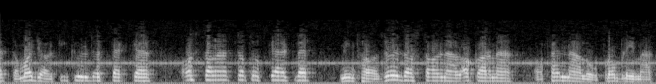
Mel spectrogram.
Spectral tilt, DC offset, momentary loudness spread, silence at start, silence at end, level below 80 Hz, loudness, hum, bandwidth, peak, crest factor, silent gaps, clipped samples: -9.5 dB/octave; 2%; 5 LU; 0 s; 0 s; -34 dBFS; -14 LUFS; none; 8.2 kHz; 0 dBFS; 14 dB; none; under 0.1%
